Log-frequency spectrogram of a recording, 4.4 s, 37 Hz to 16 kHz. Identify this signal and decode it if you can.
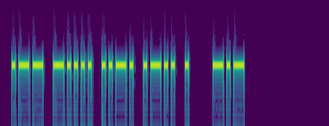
Morse code, heard as a keyed tone, about 26 wpm, 700 Hz. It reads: W6FLE K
